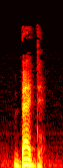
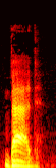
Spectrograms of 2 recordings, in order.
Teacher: notice the elongation of the a sound we don't say bed we say bad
